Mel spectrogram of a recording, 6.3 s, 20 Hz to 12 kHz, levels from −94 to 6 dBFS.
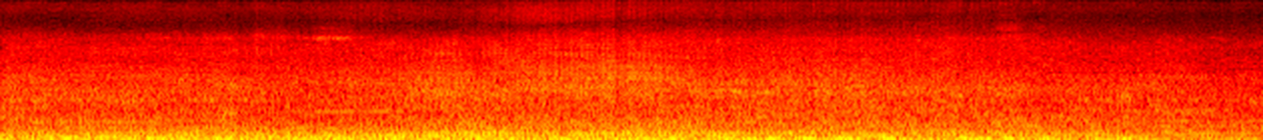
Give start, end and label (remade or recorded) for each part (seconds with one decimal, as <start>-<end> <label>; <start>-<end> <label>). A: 0.0-1.4 remade; 1.4-5.2 recorded; 5.2-6.3 remade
